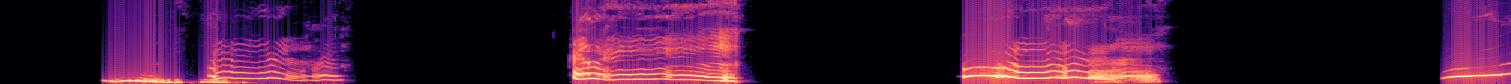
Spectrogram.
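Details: Fox opening with a rough grating note, then high, drawn-out whines that waver and fall, one ending in a raspy break, and a final rising squeal cut short.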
